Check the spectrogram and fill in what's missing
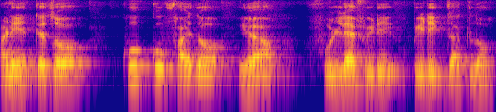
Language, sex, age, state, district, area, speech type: Goan Konkani, male, 45-60, Goa, Pernem, rural, spontaneous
